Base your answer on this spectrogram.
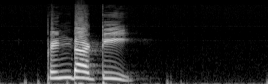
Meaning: wife
- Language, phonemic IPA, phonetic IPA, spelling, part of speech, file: Tamil, /pɛɳɖɑːʈːiː/, [pe̞ɳɖäːʈːiː], பெண்டாட்டி, noun, Ta-பெண்டாட்டி.ogg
